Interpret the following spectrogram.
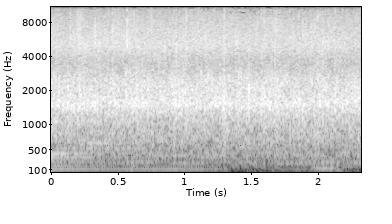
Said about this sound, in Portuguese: Ah, por favor, dê um aplauso ao Senhor.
